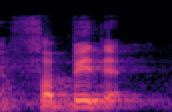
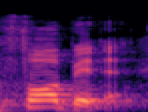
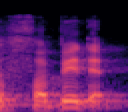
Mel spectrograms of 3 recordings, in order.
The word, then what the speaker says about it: forbidden: Forbidden 这个单词原型呢是 forbidden，我在词汇表里面列好了 forbidden， F O R B I D，重音在后面 forbidden 啊，不要念成 forbidden，是 forbidden。这个单词是不规则的动词，所以呢，动词的三式我在括号里也给大家了。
